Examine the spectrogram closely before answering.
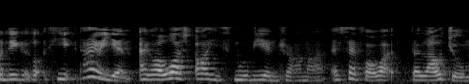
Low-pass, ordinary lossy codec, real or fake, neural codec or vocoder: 7.2 kHz; MP3, 24 kbps; real; none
